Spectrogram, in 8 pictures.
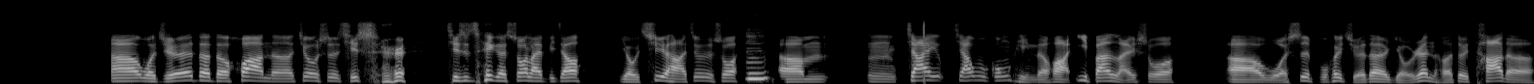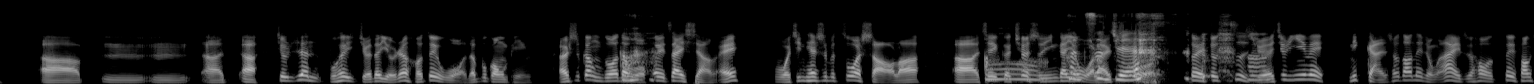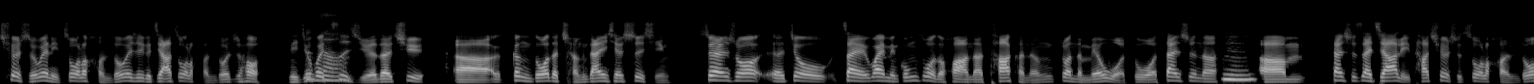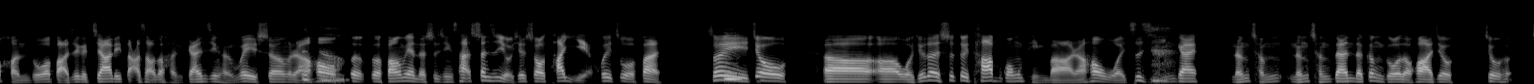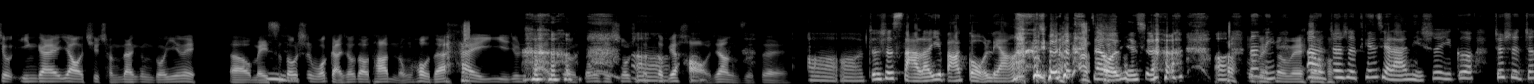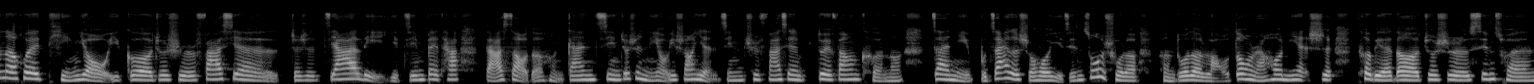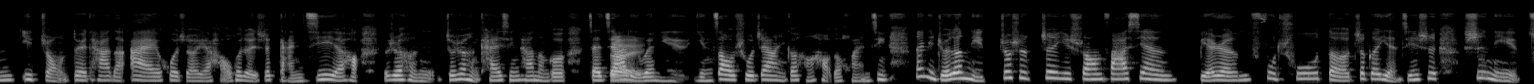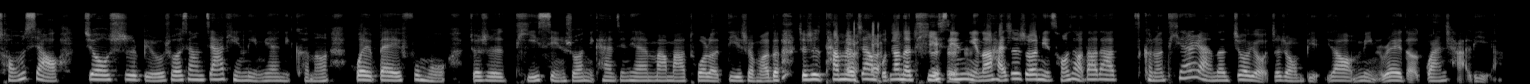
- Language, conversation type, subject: Chinese, podcast, 你会把做家务当作表达爱的一种方式吗？
- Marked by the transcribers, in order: laughing while speaking: "其实 其实这个说来"; laugh; laughing while speaking: "很自觉。 嗯"; laugh; laugh; other background noise; laughing while speaking: "爱意"; laugh; laughing while speaking: "狗粮，就是在我天上"; "身上" said as "天上"; laugh; laughing while speaking: "没有，没有"; laughing while speaking: "什么的"; laugh; laughing while speaking: "是"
